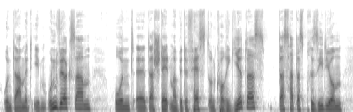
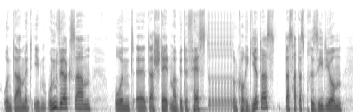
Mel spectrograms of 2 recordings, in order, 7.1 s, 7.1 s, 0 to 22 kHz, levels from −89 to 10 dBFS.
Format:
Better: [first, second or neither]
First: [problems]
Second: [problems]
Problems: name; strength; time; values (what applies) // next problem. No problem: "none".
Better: first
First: none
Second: audio freezing; at 4 s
